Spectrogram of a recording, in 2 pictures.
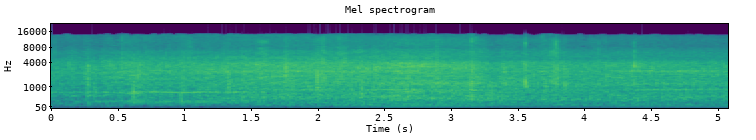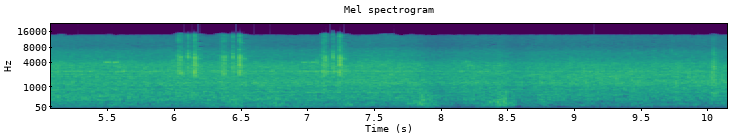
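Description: A small car passing on an asphalt road, its engine and tyre noise swelling over the first few seconds and then easing as it drives away. A few sharp clicks come about six to seven seconds in.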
